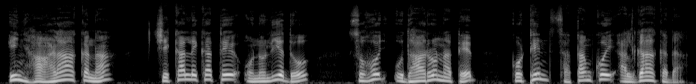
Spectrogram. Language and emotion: Santali, surprised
